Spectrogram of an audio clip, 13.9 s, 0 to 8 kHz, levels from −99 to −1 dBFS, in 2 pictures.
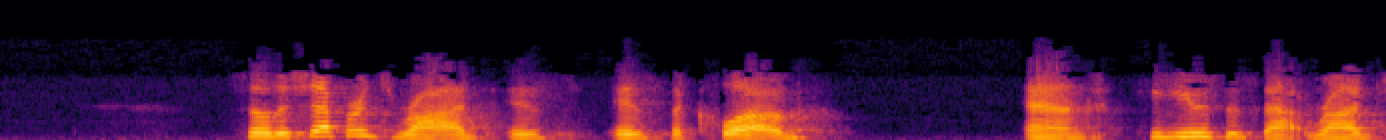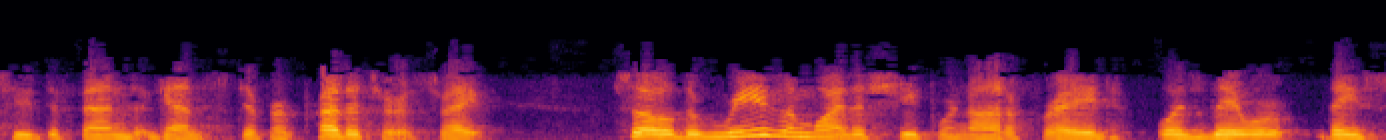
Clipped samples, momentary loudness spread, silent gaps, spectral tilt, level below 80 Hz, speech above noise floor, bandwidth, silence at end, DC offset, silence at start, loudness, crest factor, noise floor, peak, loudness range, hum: under 0.1%; 9 LU; none; -11 dB/octave; -48 dBFS; 51 dB; 4.7 kHz; 0.05 s; under 0.1%; 1.25 s; -21 LUFS; 20 dB; -71 dBFS; -2 dBFS; 3 LU; none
